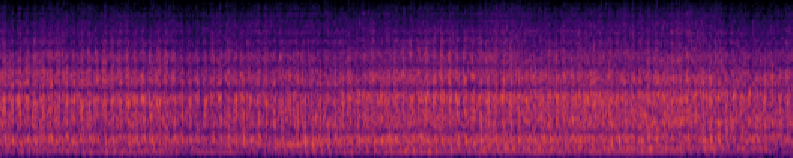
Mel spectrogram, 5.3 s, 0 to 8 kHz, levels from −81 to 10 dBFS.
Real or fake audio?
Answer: real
